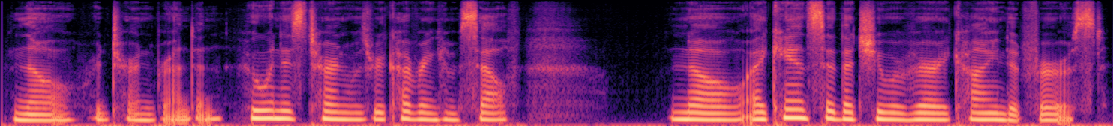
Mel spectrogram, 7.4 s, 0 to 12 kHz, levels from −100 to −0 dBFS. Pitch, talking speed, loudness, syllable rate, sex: 185 Hz, 170 wpm, -16 LUFS, 4.9 syllables/s, female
